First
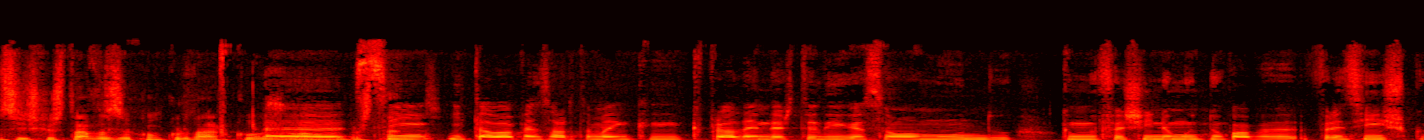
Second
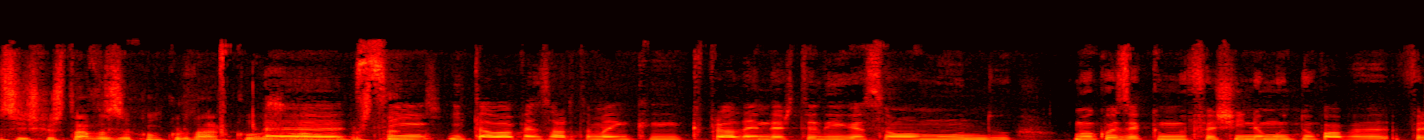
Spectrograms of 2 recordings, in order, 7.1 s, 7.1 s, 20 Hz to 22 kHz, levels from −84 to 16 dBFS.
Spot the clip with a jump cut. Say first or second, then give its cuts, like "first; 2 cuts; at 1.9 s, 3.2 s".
first; 1 cut; at 5.3 s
